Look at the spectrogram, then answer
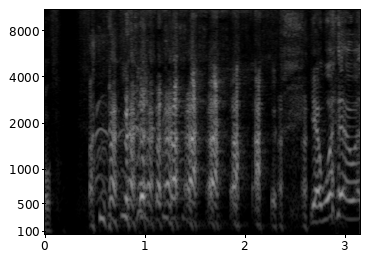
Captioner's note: laughter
